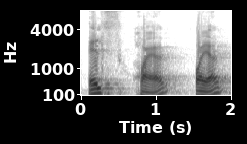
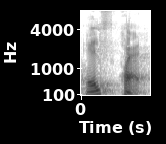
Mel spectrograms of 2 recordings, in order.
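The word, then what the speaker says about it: elsewhere: আপনার দুইটা উচ্চারণই মনে রাখতে হবে যদি ইংরেজিতে কথা বলতে চান। তারপর নো ওয়্যার আবার নো হোয়ার। এলস ওয়্যার আবার এলস ওয়্যার আবার এলস হোয়ার।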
